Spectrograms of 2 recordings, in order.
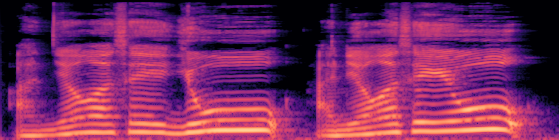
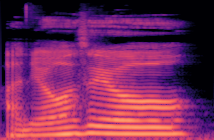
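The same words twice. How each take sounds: First: "안녕하세요" with a loud, fully rounded "yoo" ending; "안녕하세요" with higher, heavily articulated 요; overpronounced final yo. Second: "안녕하세요" with an easy, light 요; "안녕하세요" in easy Seoul style; relaxed final yo. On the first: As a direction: push out the 요 of "안녕하세요" effortfully. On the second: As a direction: end "안녕하세요" lazily, lips barely rounded. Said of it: "Decent enough". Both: Shown as a demonstration.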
